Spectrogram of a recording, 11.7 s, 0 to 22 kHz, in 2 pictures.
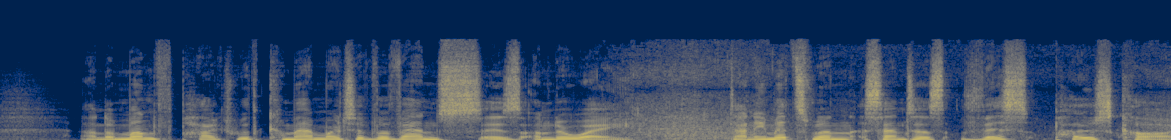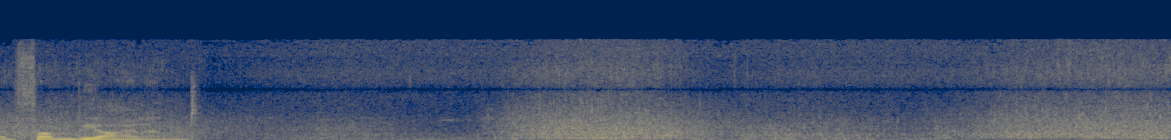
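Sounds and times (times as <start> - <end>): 
speech: 0.4 - 6.9
waves lapping on a beach: 3.0 - 11.7.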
